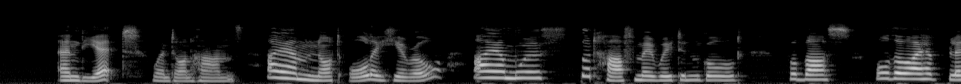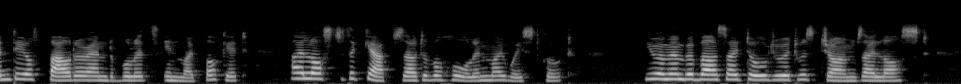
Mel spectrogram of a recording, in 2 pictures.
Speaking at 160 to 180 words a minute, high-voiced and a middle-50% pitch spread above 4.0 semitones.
Yes: average, 170 wpm; high, 200 Hz; average, 4.8 semitones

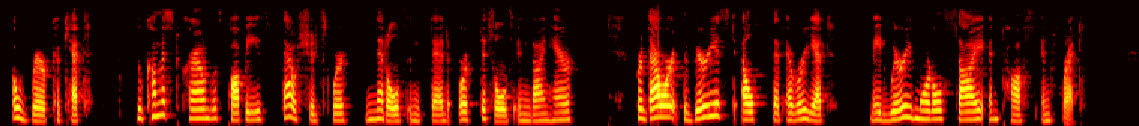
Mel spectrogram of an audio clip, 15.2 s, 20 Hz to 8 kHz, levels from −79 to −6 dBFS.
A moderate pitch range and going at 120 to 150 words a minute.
Yes: average, 4.4 semitones; average, 140 wpm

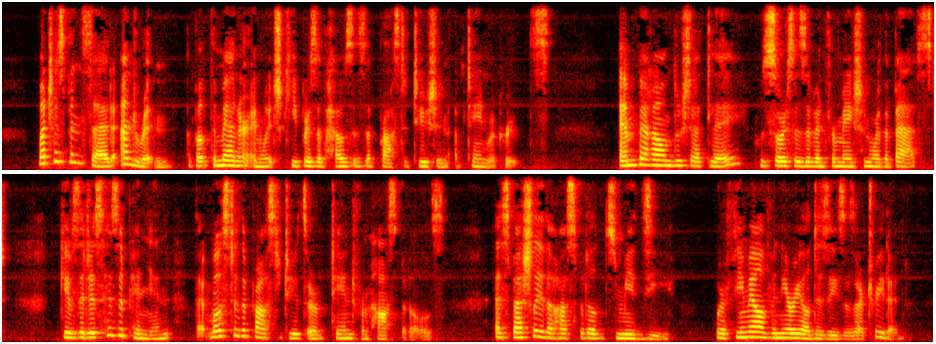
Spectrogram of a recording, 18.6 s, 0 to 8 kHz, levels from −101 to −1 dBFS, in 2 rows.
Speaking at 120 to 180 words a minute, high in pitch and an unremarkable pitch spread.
Yes: average, 175 wpm; high, 205 Hz; average, 3.6 semitones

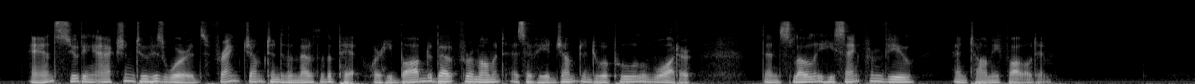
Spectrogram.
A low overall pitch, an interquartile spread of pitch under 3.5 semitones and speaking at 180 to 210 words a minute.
No: low, 110 Hz; average, 4.3 semitones; fast, 205 wpm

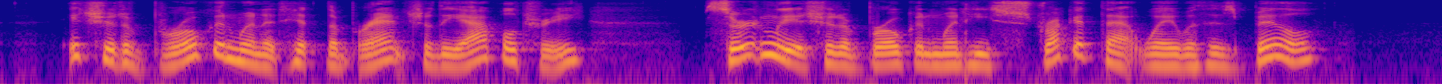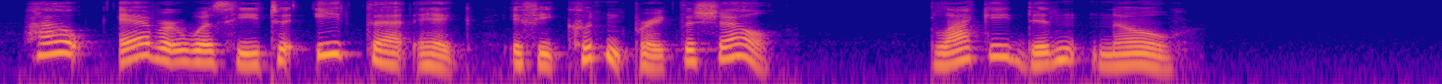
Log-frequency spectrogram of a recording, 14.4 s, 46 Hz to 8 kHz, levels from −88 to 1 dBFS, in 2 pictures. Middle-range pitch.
Yes: medium, 170 Hz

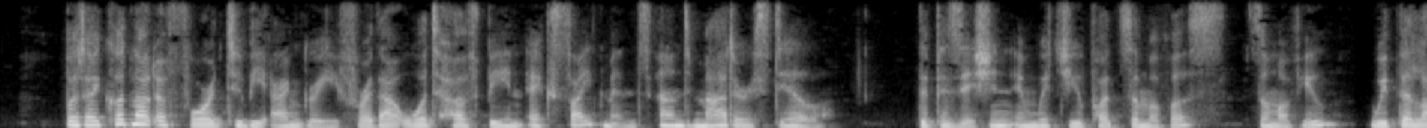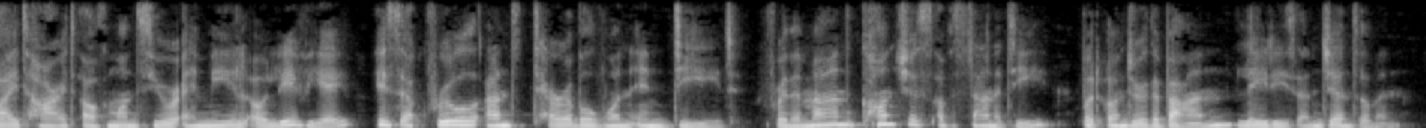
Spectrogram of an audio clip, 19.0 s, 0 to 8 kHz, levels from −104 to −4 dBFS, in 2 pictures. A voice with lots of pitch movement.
No: narrow, 2.6 semitones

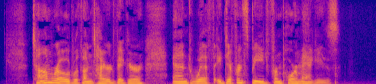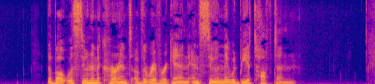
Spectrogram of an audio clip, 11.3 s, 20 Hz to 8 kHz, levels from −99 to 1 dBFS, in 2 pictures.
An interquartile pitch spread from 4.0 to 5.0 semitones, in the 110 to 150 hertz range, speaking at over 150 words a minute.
No: average, 3.0 semitones; medium, 140 Hz; average, 165 wpm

